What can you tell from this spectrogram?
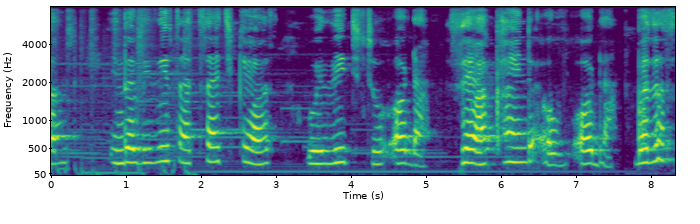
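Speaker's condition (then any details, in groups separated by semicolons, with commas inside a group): Cerebral palsy; from birth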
